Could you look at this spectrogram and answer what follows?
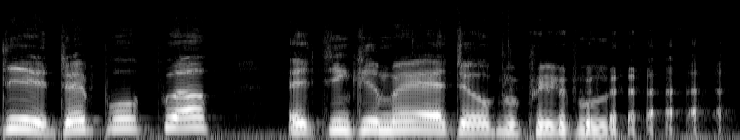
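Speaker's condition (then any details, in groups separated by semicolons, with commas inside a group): Cerebral palsy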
